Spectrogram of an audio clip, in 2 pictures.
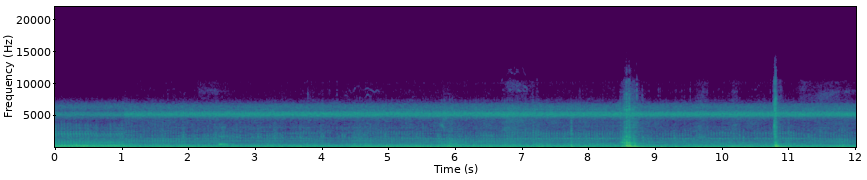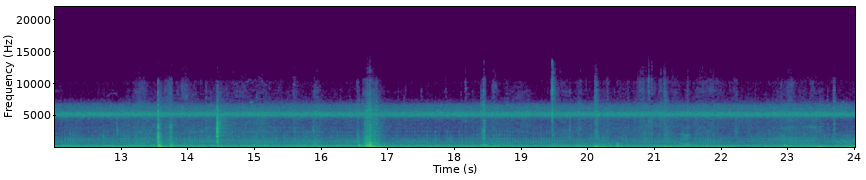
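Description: Electric bow-mounted trolling motor running steadily, with a low hum and a thin, steady high whine. A handful of short, sharp knocks stand out over it, most of them in the middle of the stretch.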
